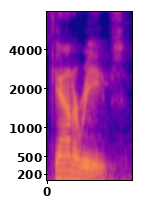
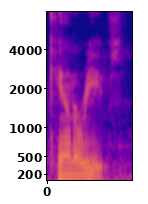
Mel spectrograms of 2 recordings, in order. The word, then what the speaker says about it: Keanu Reeves: say it just say his name keanu reeves counter reeves okay i hear myself saying it right keanu reeves now you said it right okay i said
